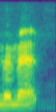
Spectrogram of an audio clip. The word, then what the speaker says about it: Mamet: And of course, David Mamet being like a not awesome dude lately, but great writer though.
